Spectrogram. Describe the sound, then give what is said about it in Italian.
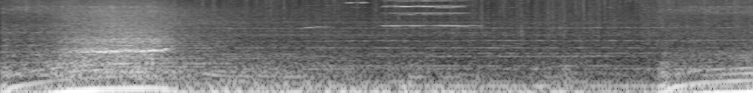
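A car engine is started and revs up loudly, settles into a steady running hum, then rises again as the car reverses about a metre out of a supermarket parking space and pulls away onto the road. No voices are heard. “Metto in moto e inizio a fare retromarcia.”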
